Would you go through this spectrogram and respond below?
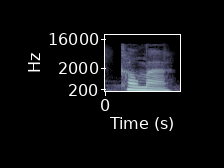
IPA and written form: ˈkoʊ mə (Coma)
